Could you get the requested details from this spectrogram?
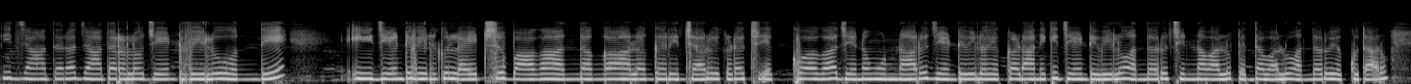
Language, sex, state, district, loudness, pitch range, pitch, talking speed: Telugu, female, Telangana, Karimnagar, -18 LUFS, 240-255 Hz, 245 Hz, 130 wpm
